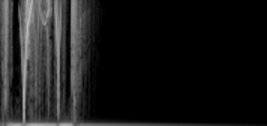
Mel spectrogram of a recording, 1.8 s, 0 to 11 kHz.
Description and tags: Attack Zound-191
A variation on "Attack Zound-190". This sound was created using the Waldorf Attack VSTi within Cubase SX.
